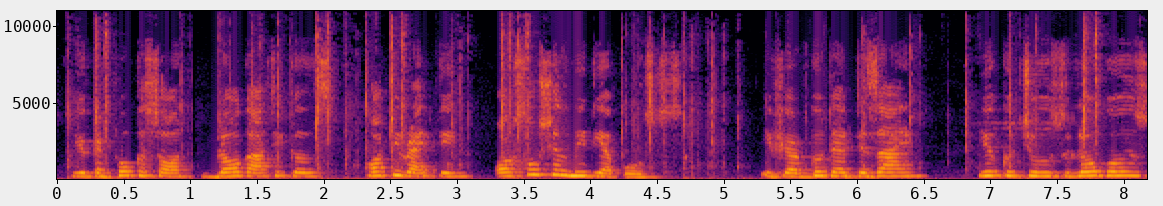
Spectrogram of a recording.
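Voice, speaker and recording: Woman, thirties, high-pitched, scripted tutorial narration, step-by-step, faint typing noise. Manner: clear, step-by-step instructional delivery. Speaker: freelancing coach.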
